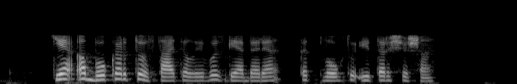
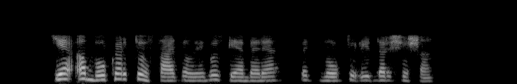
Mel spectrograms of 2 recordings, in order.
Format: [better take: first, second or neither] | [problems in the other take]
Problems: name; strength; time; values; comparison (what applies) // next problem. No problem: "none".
first | noise reduction (neural mask model Resemble Enhance denoiser)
